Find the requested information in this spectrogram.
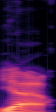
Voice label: Male "Yeah"; blastmorph pinball; xbox series xs

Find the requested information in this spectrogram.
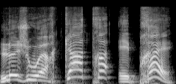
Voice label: French - dialogue, Player ready

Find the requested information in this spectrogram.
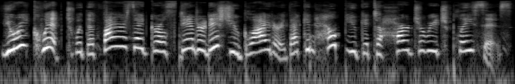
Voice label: English Voice

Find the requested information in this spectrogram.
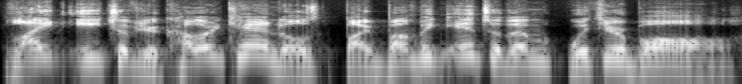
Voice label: dialogue, hamster

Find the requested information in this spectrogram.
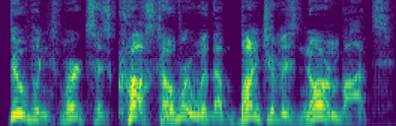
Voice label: English Voice

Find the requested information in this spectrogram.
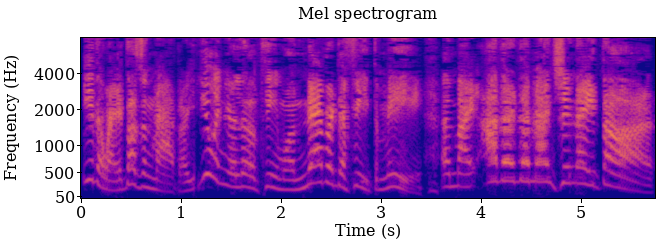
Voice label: English Voice

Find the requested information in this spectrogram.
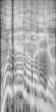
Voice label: Spanish - dialogue, Game Results Winner

